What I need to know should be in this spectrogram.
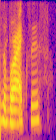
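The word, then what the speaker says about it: Abraxis: I'll write my name is Abraxas.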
